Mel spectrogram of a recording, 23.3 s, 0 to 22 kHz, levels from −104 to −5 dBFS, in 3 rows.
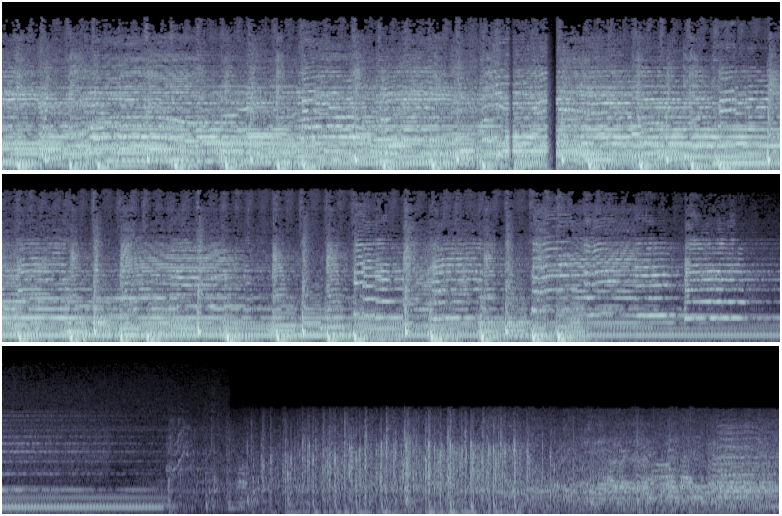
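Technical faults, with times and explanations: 5.05–5.12 s, short concealed packet loss: a brief smear in the sound, lasting about 43 ms. Around 40 ms of audio never arrived in time, so the receiver extended the preceding sound to cover the hole and blended back into the real signal.
5.44–5.55 s, burst of packet loss: the sound stalls into a held, fading tail for about 97 ms, then jumps ahead. A run of roughly 100 ms went missing together; the receiver stretched the last sound, turning it down as the gap lengthened, and the audio in between is lost.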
